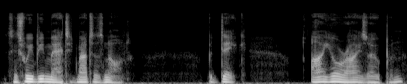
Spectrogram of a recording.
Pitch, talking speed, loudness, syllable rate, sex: 105 Hz, 190 wpm, -17 LUFS, 6.8 syllables/s, male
